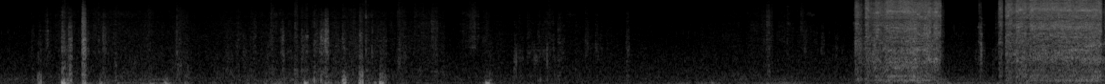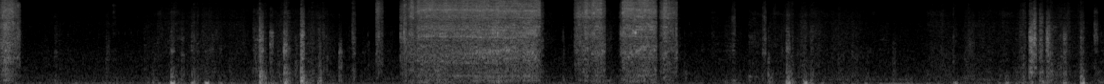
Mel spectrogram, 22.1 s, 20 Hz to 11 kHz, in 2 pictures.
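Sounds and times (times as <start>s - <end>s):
power drill drilling into wood: 8.6s - 9.4s, 10.0s - 11.3s, 15.0s - 17.8s.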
